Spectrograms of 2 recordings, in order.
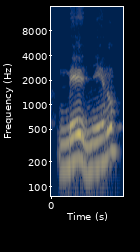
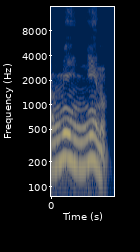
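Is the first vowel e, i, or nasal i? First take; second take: e; nasal i. First: The first vowel is an e sound. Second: The first vowel is a nasal i sound. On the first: "que ocorra um E" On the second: "um I nasal"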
